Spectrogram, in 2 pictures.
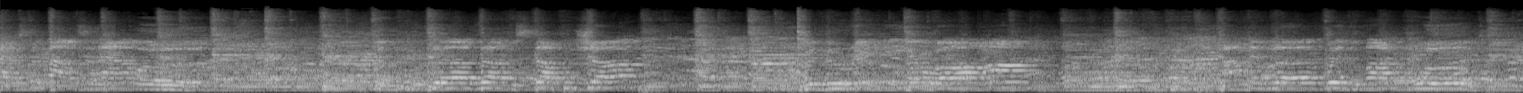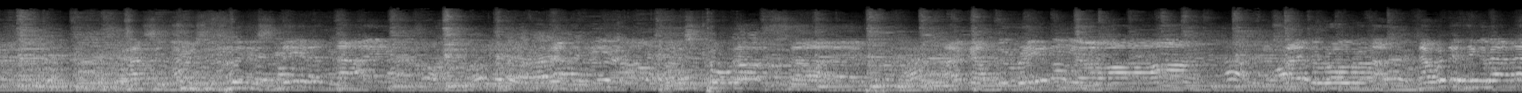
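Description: Live rock music: electric guitar played with a man singing into the microphone, over a steady beat.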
